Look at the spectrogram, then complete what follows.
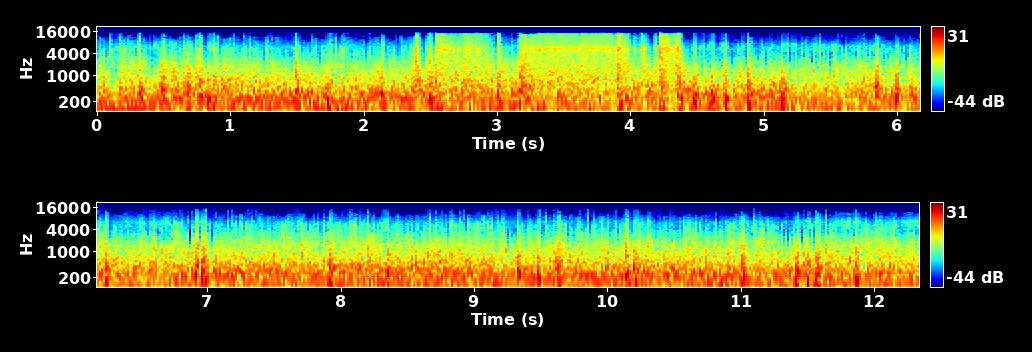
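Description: Wind buffeting a phone microphone while skiing downhill, mixed with the hiss and scrape of skis on packed snow, with a stronger hiss about two to four seconds in.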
